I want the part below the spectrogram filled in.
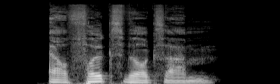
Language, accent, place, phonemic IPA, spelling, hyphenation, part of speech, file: German, Germany, Berlin, /ɛʁˈfɔlksˌvɪʁkzaːm/, erfolgswirksam, er‧folgs‧wirk‧sam, adjective, De-erfolgswirksam.ogg
- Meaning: affecting net income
